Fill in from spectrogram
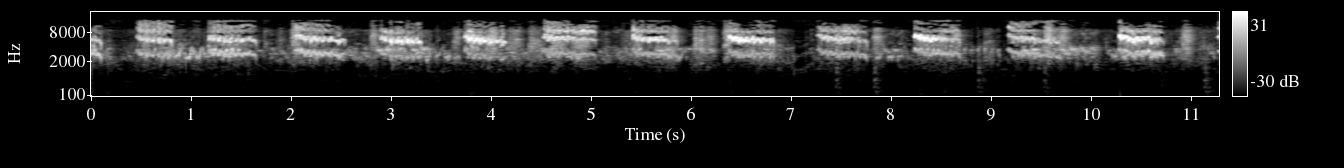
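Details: Young budgerigars, 24 days old, give harsh, rasping pulsed calls in regular bursts of roughly half a second, about once per second, over a quiet background.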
